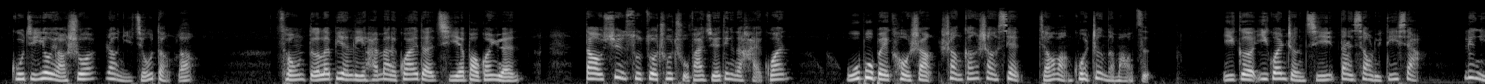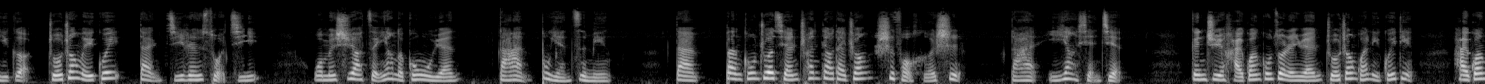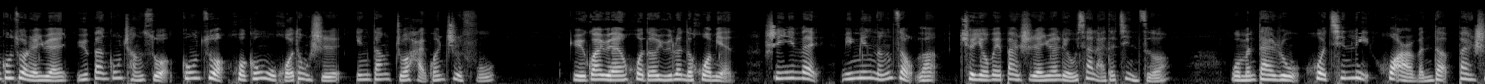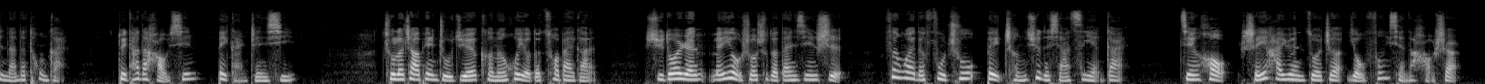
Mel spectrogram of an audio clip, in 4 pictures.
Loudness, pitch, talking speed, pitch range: -19 LUFS, 215 Hz, 260 characters per minute, 195-250 Hz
